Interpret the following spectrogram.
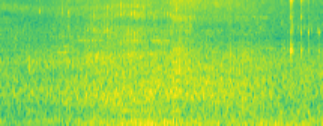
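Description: Outdoor background rumble with no speech, swelling to its loudest about two seconds in and then easing off.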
